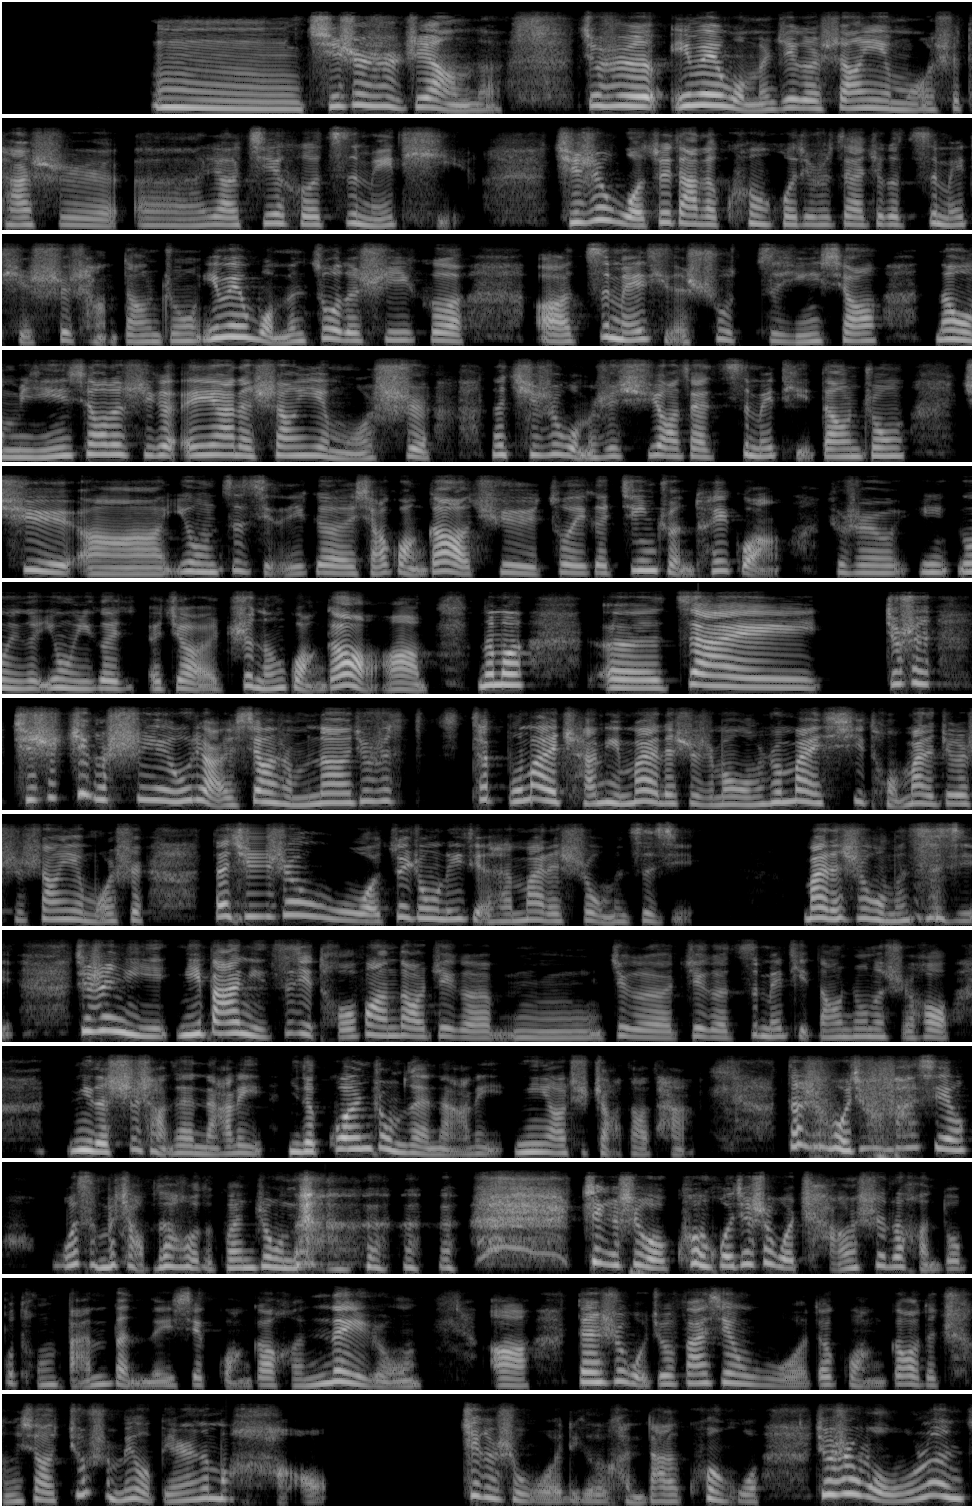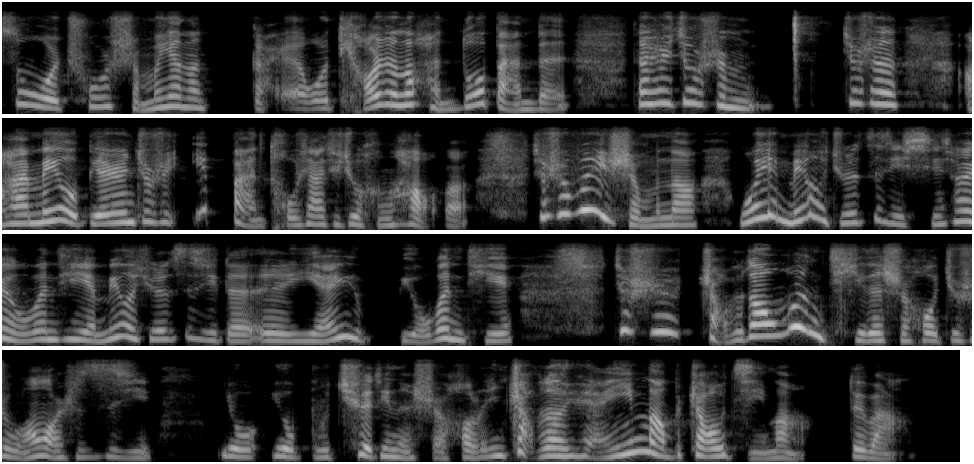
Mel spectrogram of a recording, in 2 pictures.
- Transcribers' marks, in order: teeth sucking; laughing while speaking: "卖的是我们自己"; other background noise; laughing while speaking: "但是我就发现，我怎么找不到我的观众呢？"; laugh; tsk; teeth sucking
- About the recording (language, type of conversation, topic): Chinese, advice, 在不确定的情况下，如何保持实现目标的动力？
